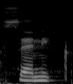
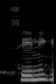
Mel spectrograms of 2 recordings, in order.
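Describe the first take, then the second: First: सैनिक said as "sainik"; correct pronunciation. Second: सैनिक said as "senik"; closed "e" in सैनिक; wrong pronunciation. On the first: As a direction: open "ai" vowel in सैनिक. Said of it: "आई की मात्रा आएगी". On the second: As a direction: misread सैनिक as se-nik. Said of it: "सैनिक नहीं होता". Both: Shown as a demonstration.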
